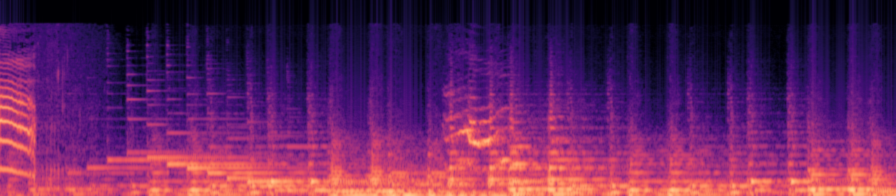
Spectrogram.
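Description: A pet cat named Lucija meows several times, with drawn-out, sliding cries that are fairly loud over a steady, continuous tonal background.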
